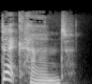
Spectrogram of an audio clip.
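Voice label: "deckhand", British English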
